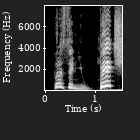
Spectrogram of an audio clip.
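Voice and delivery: loud, high yell at full force. Speaker retelling a scene where one attacker tries to get into the farmhouse, retelling a yell. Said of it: "are yelling bitch and fuck you".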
